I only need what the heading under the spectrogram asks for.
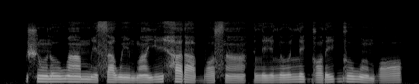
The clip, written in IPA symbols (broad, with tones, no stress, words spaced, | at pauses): ʃũ˧ɾu˧wã˧ mi˨sa˧wĩ˨bã˧ ji˦ha˦˨ ɾa˨bɔ˨˦ sã˧ | li˨lu˨˦li˦˨ɡɔ˨˦ ɾi˦ɡu˧ wũ˨bɔ˨˦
